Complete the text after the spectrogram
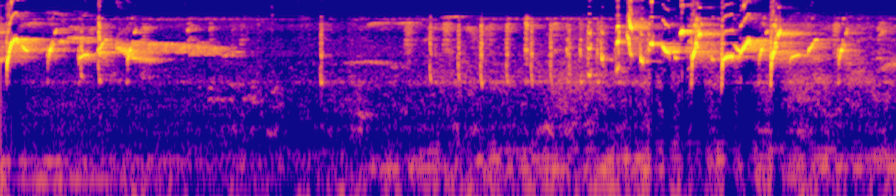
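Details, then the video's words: Flycatcher lure song meant to make any flycatcher sing eagerly. Falling whistled phrases give way to a brief pause, then a fast burst of sharp clicks and twisting high chirps. A faint low hum lies beneath. "Auto Konslet gacor ngeplong sikatan manapun sekali pancing ini."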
